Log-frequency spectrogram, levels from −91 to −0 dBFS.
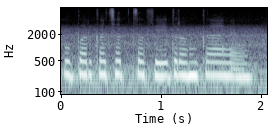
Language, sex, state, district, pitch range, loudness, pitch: Hindi, female, Uttar Pradesh, Lucknow, 230-245 Hz, -12 LUFS, 235 Hz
